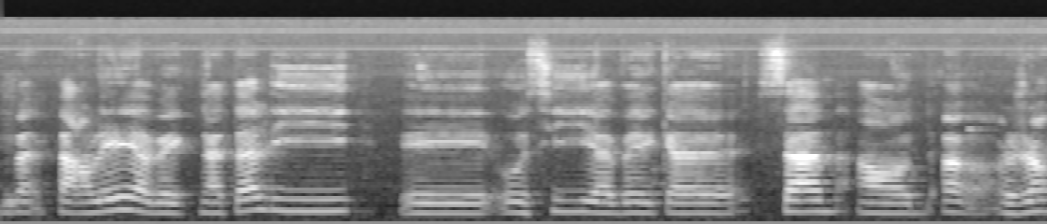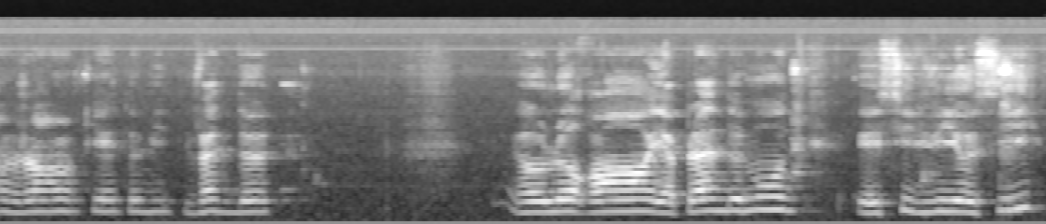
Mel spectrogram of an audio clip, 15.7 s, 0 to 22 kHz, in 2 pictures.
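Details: Adult man with Broca's aphasia after two strokes, the second in 2014; speech lost for some years, now in speech therapy; Broca's aphasia.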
